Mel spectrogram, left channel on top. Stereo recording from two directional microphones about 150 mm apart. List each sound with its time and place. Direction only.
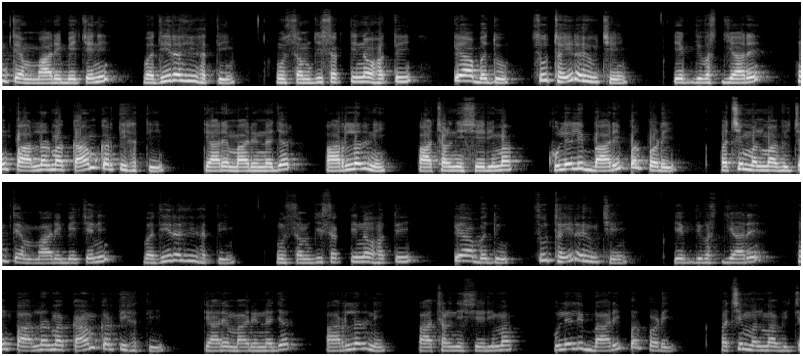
0.0 s speech: 45° left (ahead or behind)
9.1 s speech: 50° left (ahead or behind)
15.2 s speech: 40° left (ahead or behind)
